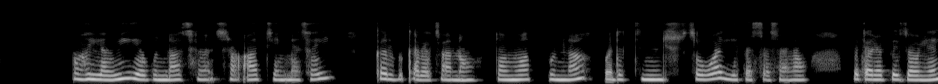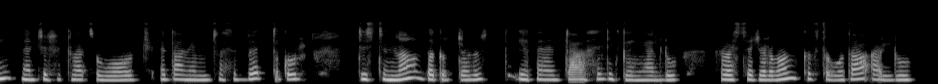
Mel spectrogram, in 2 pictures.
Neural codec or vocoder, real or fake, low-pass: codec, 16 kHz, 2 kbps, FreqCodec, larger model; fake; 7.2 kHz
